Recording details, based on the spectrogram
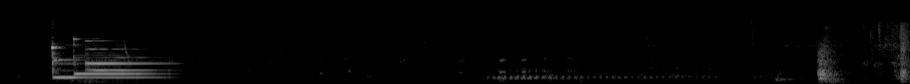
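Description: A guinea pig gives a loud, tonal squeal, then a low, pulsing rumble.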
